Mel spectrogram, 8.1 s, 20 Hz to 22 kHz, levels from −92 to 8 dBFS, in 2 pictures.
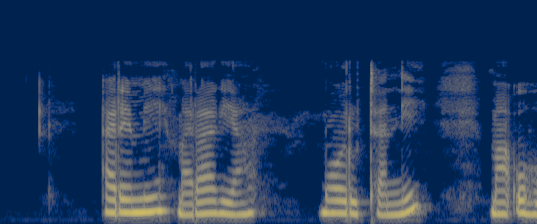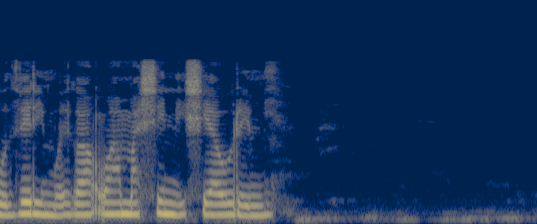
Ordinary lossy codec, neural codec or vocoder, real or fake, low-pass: none; none; real; 7.2 kHz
